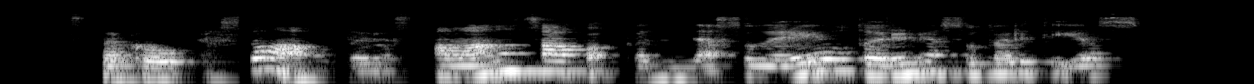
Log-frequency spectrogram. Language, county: Lithuanian, Tauragė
